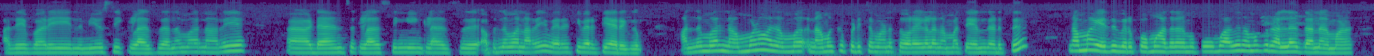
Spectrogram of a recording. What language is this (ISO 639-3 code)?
tam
